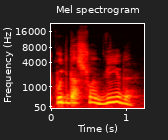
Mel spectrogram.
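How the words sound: It is said in a warm, caring tone.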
